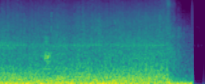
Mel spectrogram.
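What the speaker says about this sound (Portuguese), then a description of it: "olha como existe um gap no áudio e depois um boom muito grande" A large explosion boom from a movie trailer soundtrack, a loud, dense rumbling blast that fills the whole clip alone and then cuts off sharply into silence.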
